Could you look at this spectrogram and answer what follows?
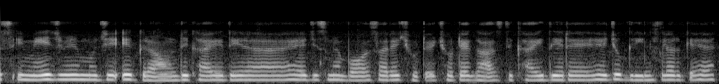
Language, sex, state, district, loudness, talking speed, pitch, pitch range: Hindi, female, Bihar, Katihar, -17 LUFS, 210 wpm, 205 Hz, 200-215 Hz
